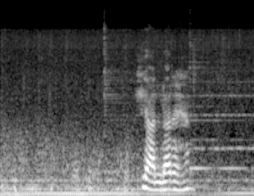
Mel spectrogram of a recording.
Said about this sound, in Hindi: बाहर तो बहुत तेज बारिश हो रही है।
